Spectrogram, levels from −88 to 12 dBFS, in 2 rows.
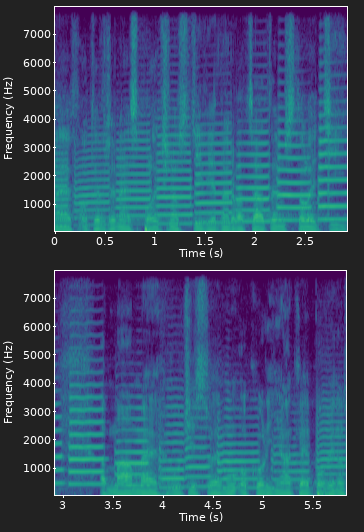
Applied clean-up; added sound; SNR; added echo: none; Trumpet; -1 dB; none.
